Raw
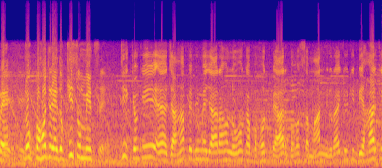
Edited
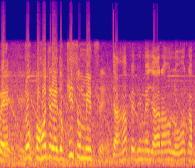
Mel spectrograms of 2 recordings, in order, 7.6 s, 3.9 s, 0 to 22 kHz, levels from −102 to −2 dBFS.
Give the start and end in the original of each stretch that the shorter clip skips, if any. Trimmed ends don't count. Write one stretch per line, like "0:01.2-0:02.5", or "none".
0:02.2-0:03.4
